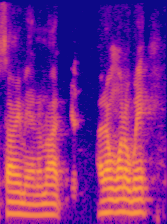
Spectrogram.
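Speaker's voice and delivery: ordinary talk, nothing marked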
